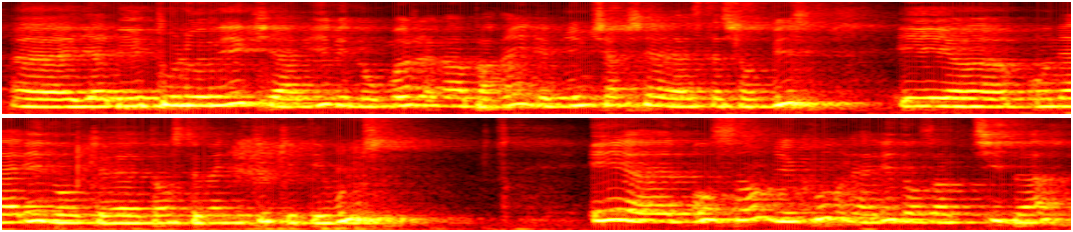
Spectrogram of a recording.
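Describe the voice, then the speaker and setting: A young French woman telling a humorous story about her student exchange, lively and joking, acting out bits of dialogue. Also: fairly high pitch, fast. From France. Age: young adult. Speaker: student speaker. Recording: echoey hall, heard from far off.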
